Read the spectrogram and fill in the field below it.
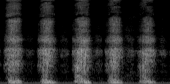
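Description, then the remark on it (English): A person imitates Luke Shaw breathing heavily like a dog: five quick, rhythmic breathy puffs, each a loud, airy rush of breath at a steady, fast pace, with no talking. “You know where he is, you can just hear him panting.”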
